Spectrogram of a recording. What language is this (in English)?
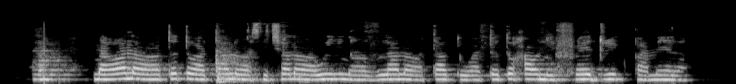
Swahili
